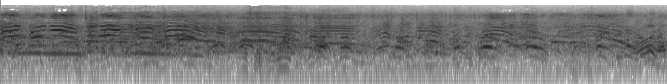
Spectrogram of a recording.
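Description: Crowd of spectators shouting and cheering at a high school football game, many voices at once, loudest in the first few seconds and easing off after.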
